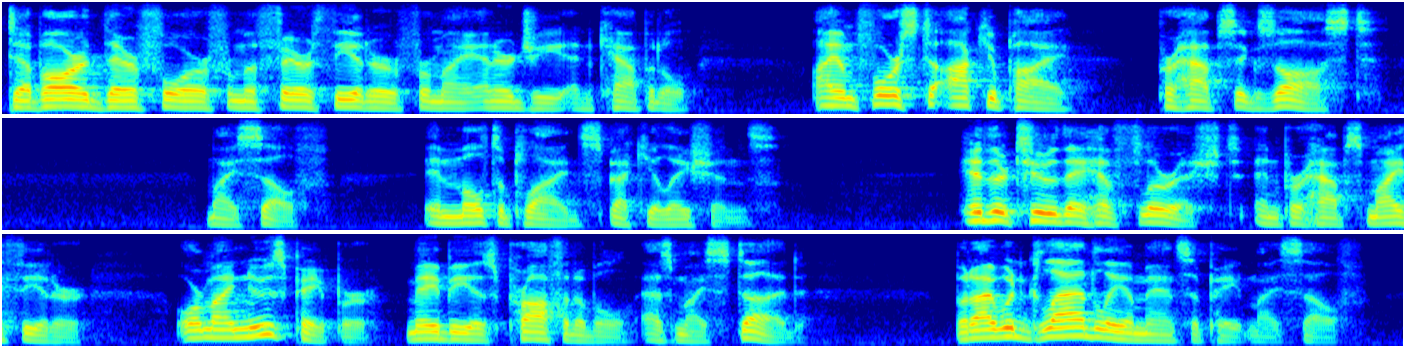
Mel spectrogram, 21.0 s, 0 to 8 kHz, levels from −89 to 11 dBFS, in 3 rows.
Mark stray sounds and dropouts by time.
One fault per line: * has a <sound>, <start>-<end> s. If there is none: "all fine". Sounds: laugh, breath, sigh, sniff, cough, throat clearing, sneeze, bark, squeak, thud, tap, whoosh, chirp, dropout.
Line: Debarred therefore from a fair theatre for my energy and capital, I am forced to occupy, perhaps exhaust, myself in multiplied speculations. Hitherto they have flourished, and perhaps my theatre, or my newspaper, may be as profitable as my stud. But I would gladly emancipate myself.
all fine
